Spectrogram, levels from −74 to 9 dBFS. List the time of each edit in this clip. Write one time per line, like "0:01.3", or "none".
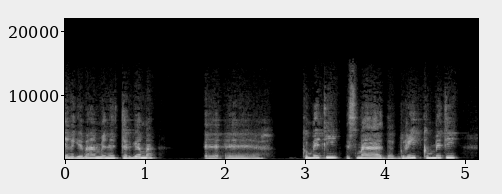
0:04.0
